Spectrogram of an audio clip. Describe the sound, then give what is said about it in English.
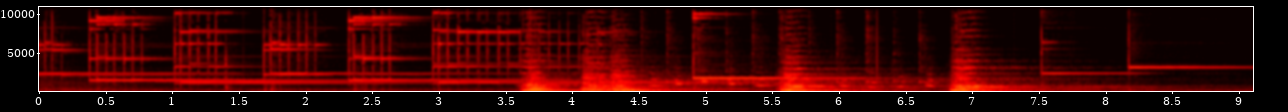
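A medley of telephone bells plays from a 1976 Bell System centennial vinyl record: many rapid metallic trills and rings of varying pitch, giving way to a handful of sharper single dings and a lingering high ring at the end. “that comes to us from vinyl, the phone medley from the 100th anniversary of the Bell System back in 1976.”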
